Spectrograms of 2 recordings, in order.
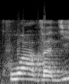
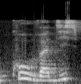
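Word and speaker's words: Quo Vadis: me souviens bien, alors je vais le prononcer à la mode latine, enfin c'est quavadis si vous préférez ou covadis plutôt.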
